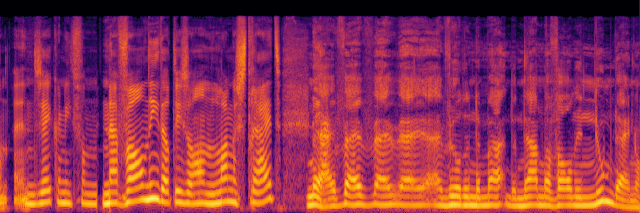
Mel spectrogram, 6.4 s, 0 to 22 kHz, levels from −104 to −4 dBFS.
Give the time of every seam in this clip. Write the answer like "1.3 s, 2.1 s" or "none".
1.0 s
